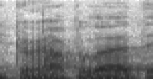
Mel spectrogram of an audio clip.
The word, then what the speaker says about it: Garoppolo: Garoppolo, is how you say his name? – Yeah, Garoppolo.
